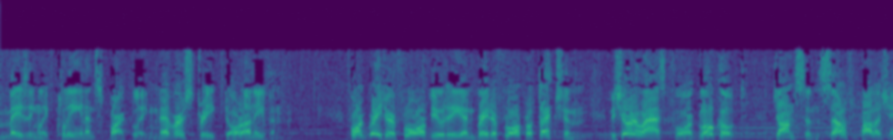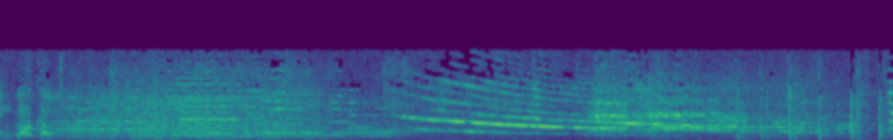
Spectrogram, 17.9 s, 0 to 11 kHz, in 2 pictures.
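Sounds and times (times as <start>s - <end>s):
speech: 0.1s - 10.4s
ambulance siren wailing: 9.4s - 17.7s.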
